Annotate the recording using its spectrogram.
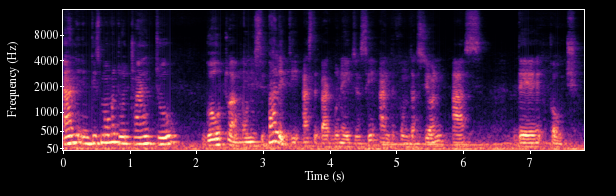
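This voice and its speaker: A man with a Chilean accent talks at a moderate pace, with audible room echo. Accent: non-native English, Chilean Spanish. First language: Spanish. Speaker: foundation program manager presenting at conference. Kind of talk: conference presentation. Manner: halting, many hesitations and restarts.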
